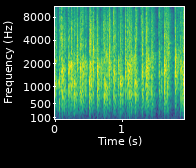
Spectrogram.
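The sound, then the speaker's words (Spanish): A steady burst of applause from a group, dense overlapping claps sustained loudly and evenly for about two seconds with no voices heard. “yo le quiero dar, señores, un aplauso a, a, esos que le”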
